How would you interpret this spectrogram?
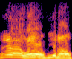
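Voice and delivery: very high, goofy voice. Pitching a skit where Gator sneaks into the gym: Gator voice. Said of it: "do my best Gator voice".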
